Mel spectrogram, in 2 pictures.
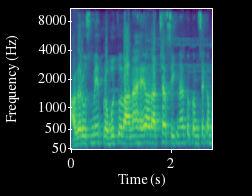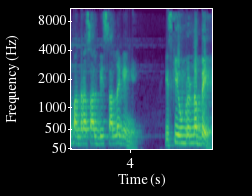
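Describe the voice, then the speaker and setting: A man with a Marathi accent speaks at a moderate pace in a high, flat monotone. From Maharashtra, Ahmednagar district. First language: Marathi (speaking Hindi). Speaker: spiritual motivational speaker. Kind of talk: spiritual discourse.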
